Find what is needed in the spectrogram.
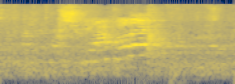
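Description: Young children's voices talking and calling out together, with one high child's voice rising about a second in.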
